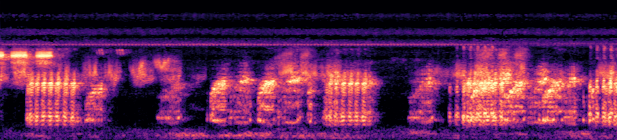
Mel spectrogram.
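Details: In the Bali jungle, frogs sing together in a chorus that echoes; overlapping pulsed croaking bursts of one to one and a half seconds repeat irregularly, some lower and rougher, with a faint high tone throughout.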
